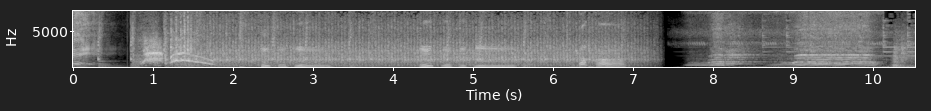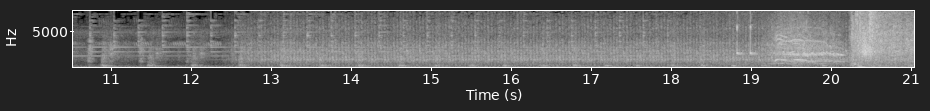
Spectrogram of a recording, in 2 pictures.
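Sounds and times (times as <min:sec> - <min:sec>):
locomotive chuffing: 0:01.2 - 0:21.0
steam train whistle: 0:07.7 - 0:10.2.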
